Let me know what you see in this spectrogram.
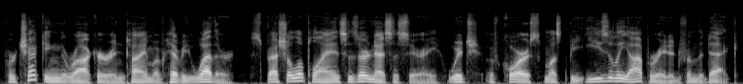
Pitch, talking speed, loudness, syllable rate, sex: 100 Hz, 185 wpm, -17 LUFS, 5.6 syllables/s, male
